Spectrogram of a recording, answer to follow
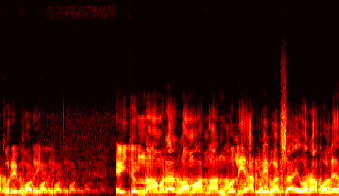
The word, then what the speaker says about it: রমাদান: মত অবলম্বী বা অন্য মতদর্শের মানুষ ওরা দোয়াত উচ্চারণটা ঠিক মতো করে না। ওরা দোয়াতকে, যেমন রমজান আরবি ভাষায় লেখা, ওরা বলে রমজান, বলে না?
